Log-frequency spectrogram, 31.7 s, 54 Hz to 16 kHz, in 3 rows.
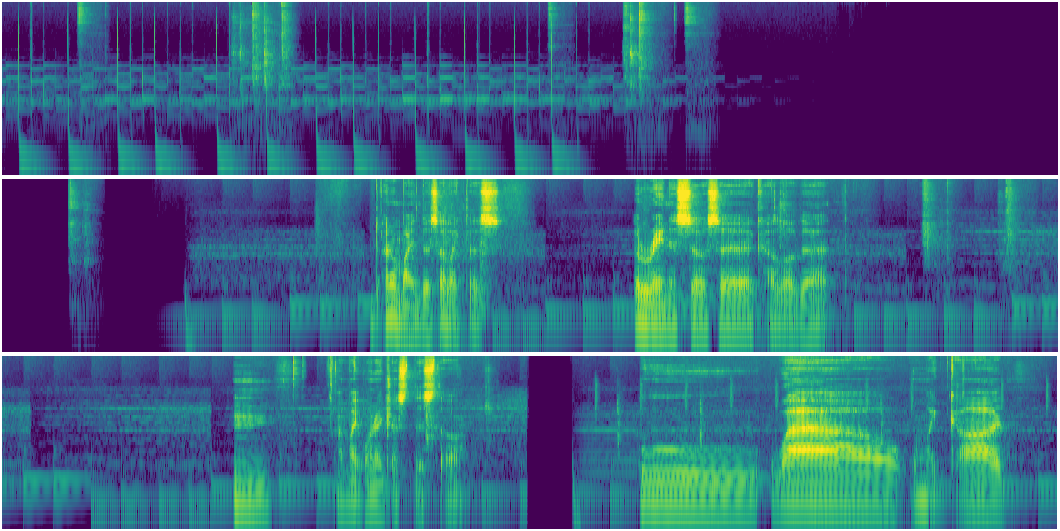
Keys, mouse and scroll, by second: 0.5-1.0 drag, 1.6 middle click, 2.0 scroll up 2, 2.3 g, 6.0 g, 7.1 scroll up 2, 7.6 space, 9.1 scroll down 1, 10.6 space, 11.3 space, 11.9 scroll up 2, 15.1 scroll up 1, 15.6-16.2 scroll up 4, 17.0 space, 17.3-17.8 scroll down 5, 18.2 space, 18.6 scroll down 1, 20.0-20.5 shift+middle drag, 23.1 space, 23.9 click, 25.9 g.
